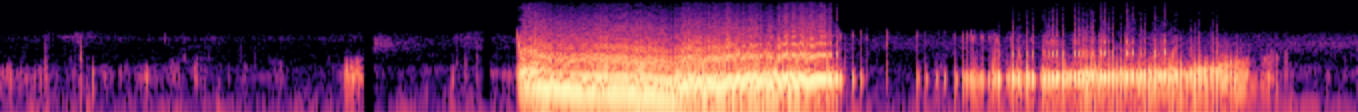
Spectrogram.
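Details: Two loud, gurgling rumbles from the belly after quiet clicks: ordinary stomach growling (borborygmi).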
